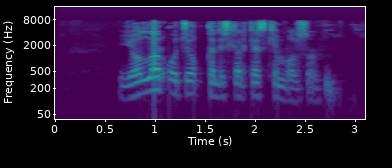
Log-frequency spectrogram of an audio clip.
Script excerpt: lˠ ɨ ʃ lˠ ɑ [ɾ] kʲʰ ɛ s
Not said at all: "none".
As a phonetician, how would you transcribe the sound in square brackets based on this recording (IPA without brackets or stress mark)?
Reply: ɾ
